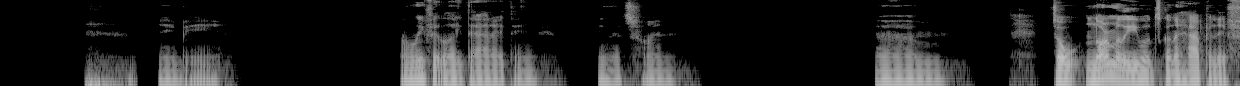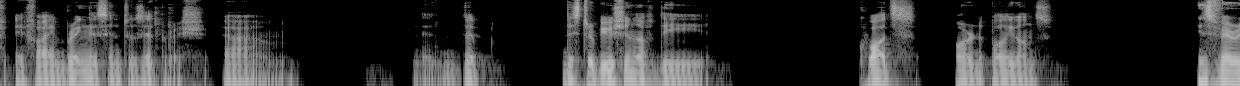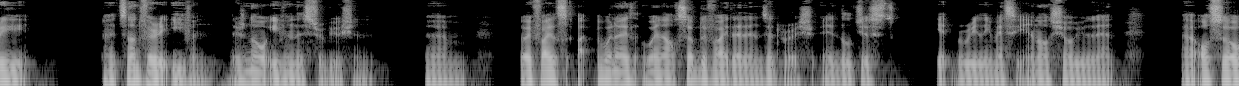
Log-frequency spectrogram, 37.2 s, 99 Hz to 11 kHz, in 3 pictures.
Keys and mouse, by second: 3.9-7.9 middle drag, 11.4-14.1 middle drag, 14.1 Tab, 14.7 z, 16.4 Tab, 26.7-37.1 middle drag.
